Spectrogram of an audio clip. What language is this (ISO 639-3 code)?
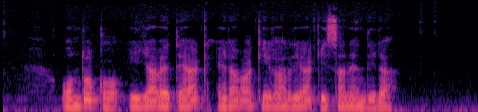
eus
